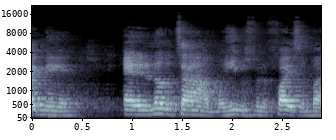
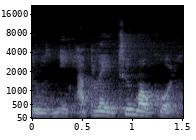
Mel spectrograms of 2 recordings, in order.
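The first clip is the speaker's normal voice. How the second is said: ordinary talk, nothing marked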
